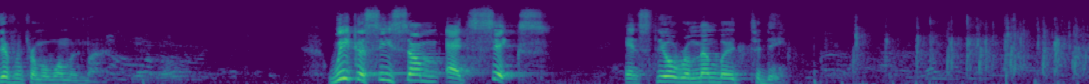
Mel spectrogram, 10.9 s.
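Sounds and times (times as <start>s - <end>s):
speech: 0.0s - 1.5s, 3.3s - 5.5s, 6.2s - 7.9s
men in the audience clapping: 7.8s - 10.8s.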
